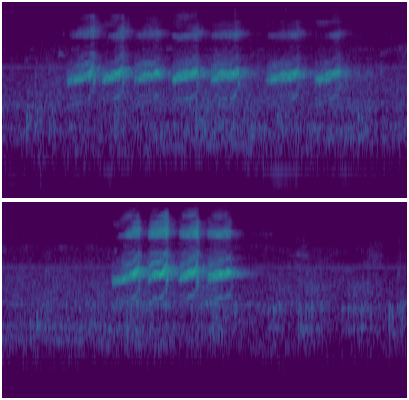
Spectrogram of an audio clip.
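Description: A bird calling in two bouts of quick, repeated short rising notes: about seven notes in the first half, then four or five louder ones a little past the middle.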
